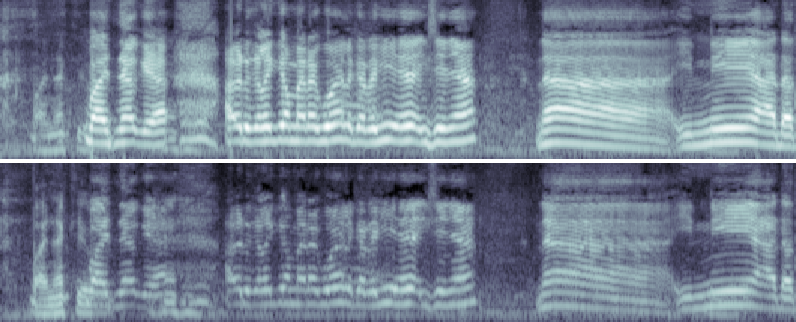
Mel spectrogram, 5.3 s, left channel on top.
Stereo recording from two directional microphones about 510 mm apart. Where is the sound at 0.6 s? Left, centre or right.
Left.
